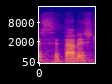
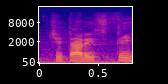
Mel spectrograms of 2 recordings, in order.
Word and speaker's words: Citaristi: challenging bahut samay re sitarist boli samasta uchcharan karanti ame to anurodh karibu ki actually more bhi se mistake heitla citaristi hochi tankar perfect pronunciation so ame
